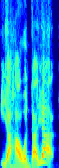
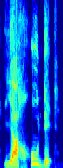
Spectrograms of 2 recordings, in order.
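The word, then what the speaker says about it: יהודית: These alphabets read Yahoo. Yah. That's Yah Yh. Uh who right? Dallot D YT. Yah who did. They say that's yahawa dat. That's not that's not there's no such language called yahawah. This here in Hebrew reads yahudit.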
